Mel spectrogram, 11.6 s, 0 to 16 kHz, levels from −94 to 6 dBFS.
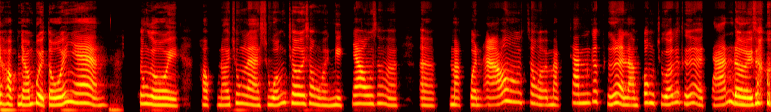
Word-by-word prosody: học 265 -2 +1
nhóm 245 +1 +2
buổi 265 -6 +6
tối 240 +7 +4
nha, 300 -7 +5 0.6
xong 280 -1 0
rồi 235 -3 +3 0.3
học 235 -1 -5
nói 235 0 -4
chung 295 +3 -4
là 240 -4 +1
xuống 240 +6 -2
chơi 285 -2 +3
xong 270 -3 -3
rồi 225 -1 -4
nghịch 230 0 -3
nhau, 275 0 +3
xong 285 -2 -6
rồi, 225 -1 -5 0.3
ờ, 225 -2 -5 0.2
mặc 235 -2 -3
quần 235 -2 -3
áo, 240 +2 +2
ơ, 345 -3 -1
xong 285 -3 -4
rồi 235 -1 -4
mặc 235 -1 -6 0.2
khăn 300 0 +1
các 345 -1 -4
thứ 265 +3 0
là 280 -4 +3
làm 230 -1 0
công 305 +4 -2
chúa 260 -3 -1
các 325 -1 -6
thứ 265 +2 -1
là 260 -6 -3
chán 240 +9 0
đời 240 -4 +6
xong 295 +2 +3
255 Hz, 205 wpm, -25 LUFS, 235-290 Hz, 0.6 s, buổi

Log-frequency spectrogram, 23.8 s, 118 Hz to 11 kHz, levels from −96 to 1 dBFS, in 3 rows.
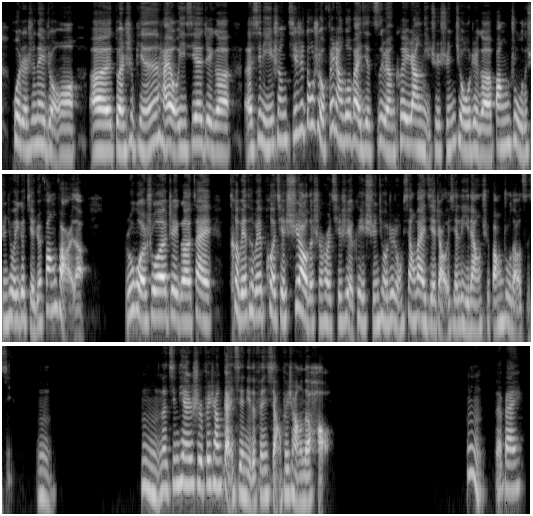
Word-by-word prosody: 或 255 -2 +1
者 210 -2 -1
是 230 +3 -7
那 235 -1 -2
种， 185 -3 -1 0.2
呃， 205 0 +7
短 200 -1 +4
视 255 - -7
频， 220 +4 -2
还 225 -4 +4
有 205 -3 +6
一 210 0 -5
些 240 +3 -1
这 230 -2 -3
个， 195 -2 +3 0.2
呃， 205 - +2
心 240 +7 -7
理 230 - -3
医 225 - -4
生， 265 +2 -5
其 295 +4 -6
实 355 - -4
都 405 +2 -1
是 395 - -5
有 - - +3
非 360 +3 -3
常 265 -6 0
多 260 - 0
外 260 -4 +5
界 210 0 -4
资 240 +5 -8
源 200 -3 +1
可 250 +6 -2
以 235 - +3
让 220 -2 +3
你 180 -6 -9
去 200 +1 -9
寻 210 +3 -8
求 210 -6 -1
这 210 0 -3
个 185 -2 +4
帮 225 +5 0
助 235 -5 -5
的， 190 - -8
寻 205 0 -7
求 225 -1 -1
一 215 - -2
个 225 0 -1
解 170 - -5
决 200 - -2
方 285 +7 +2
法 - - +5
儿 - - -4
的。 420 - -3 0.6
如 250 +5 -2
果 215 -7 +7
说 235 +1 +7
这 235 -1 -1
个 210 -1 +5
在 205 -3 +3 0.2
特 295 - 0
别 225 -1 +2
特 270 - -3
别 240 0 0
迫 230 -1 0
切 220 -1 -2
需 230 +8 -6
要 260 - +9
的 190 - -2
时 200 +1 -8
候， 200 -1 -1
其 195 +2 -9
实 220 +2 -5
也 - - -2
可 225 - -6
以 200 - -6
寻 195 0 -9
求 205 -2 -4
这 220 - -3
种 185 -5 -6
向 205 - -3
外 220 -3 +3
界 190 -1 -4
找 - - 0
一 - - -8
些 185 0 -5
力 185 -1 -6
量 170 -2 -2
去 200 - -15
帮 195 +2 -1
助 205 -2 -7
到 - - -3
自 - - -23
己。 - - -25 0.3
嗯。 190 -2 -11 1.3
嗯， 225 -6 -3
那 230 - -2
今 260 +4 -5
天 265 -1 +1
是 260 -1 -1
非 260 +1 0
常 255 -1 +1
感 255 - +2
谢 210 0 -3
你 190 -4 -4
的 160 - -3
分 195 +3 -5
享， 200 - -2
非 200 +2 -4
常 180 -5 -2
的 165 0 +2
好。 - - -3 2.0
嗯， 290 - -6
拜 - - -7
拜。 230 +1 -3
215 Hz, 290 characters per minute, -22 LUFS, 200-245 Hz, 2.0 s, 要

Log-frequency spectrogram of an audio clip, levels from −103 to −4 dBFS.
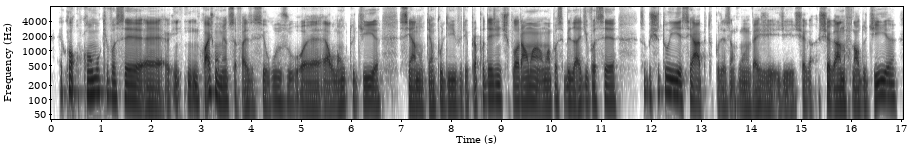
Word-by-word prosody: E - - -6
co - - +2 0.2
como 135 0 +4
que 145 -1 -7
você, 105 -6 +3
eh, 85 -2 +1
em - - -4 0.3
em - - 0
quais 140 +7 +3
momentos 95 -6 +2
você - - -4
faz 80 +3 -3
esse 75 +2 -5
uso, 90 +2 -3 0.2
eh, 75 -3 -1
é 80 - -2
ao 75 0 +1
longo 80 +2 -1
do - - -8
dia, 90 -2 +1 0.4
se - - -1
é 80 -1 +3
no 85 -3 +1
tempo 80 +2 -3
livre, 85 +1 -2
pra - - -2
poder 105 0 -1
a - - +4
gente 105 -2 0
explorar 95 -1 +1
uma 95 -4 +3
uma 85 +2 0
possibilidade 90 -1 -1
de 95 - -3
você 95 +1 0 0.5
substituir 130 - +2
esse 105 - -3
hábito, - - +1
por - - -5
exemplo, 80 +2 -6
ao 75 - -1
invés 75 +2 -2
de 70 -2 -3
de 70 -1 -4
chegar - - -6
chegar 85 +1 +2
no 85 0 +3
final 85 -2 -1
do 80 +1 -4
dia, 110 +4 +3
85 Hz, 175 wpm, -23 LUFS, 80-100 Hz, 0.5 s, como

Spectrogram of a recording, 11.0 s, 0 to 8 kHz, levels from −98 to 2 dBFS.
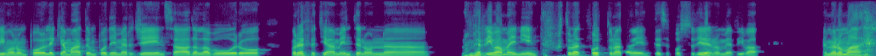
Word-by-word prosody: arrivano 130 -1 +1
un 125 - -5
po' 125 +1 +2
le 125 0 +1
chiamate 125 0 0
un 120 - -4
po' 125 - 0
d'emergenza 120 -1 0
dal 115 0 0
lavoro. 115 0 +1 0.3
Però, - - +3
effettivamente, 155 -4 0
non 120 -1 -2 1.0
non 130 +2 -5
mi 145 - +2
arriva 150 0 +4
mai 140 -1 +1
niente. 130 -2 -3
Fortuna 155 -1 0
fortunatamente, 125 -7 0
se - - -19
posso 130 0 -9
dire, 155 +3 +4
non 120 -2 -4
mi 120 - -2
arriva 115 -1 -3 0.8
e 130 - -7
meno 150 +1 +4
male. 145 -3 +4
125 Hz, 160 wpm, -23 LUFS, 120-145 Hz, 1.0 s, arriva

